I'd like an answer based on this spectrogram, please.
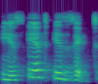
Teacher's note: Esse S ganha o som de Z porque eu vou ligar numa vogal.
